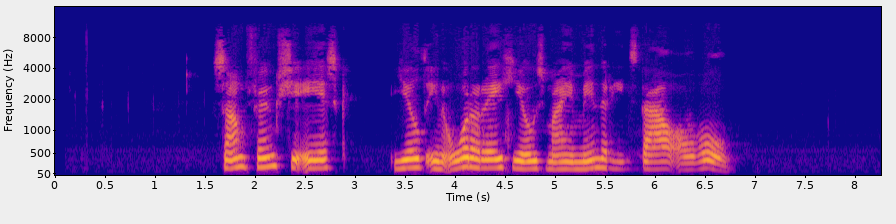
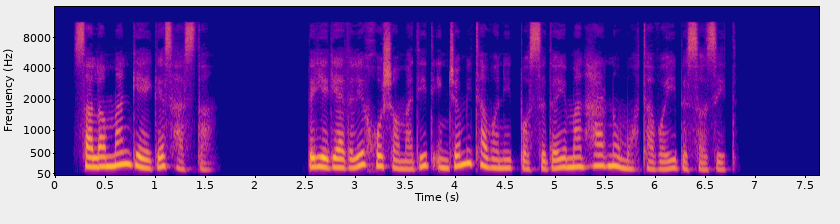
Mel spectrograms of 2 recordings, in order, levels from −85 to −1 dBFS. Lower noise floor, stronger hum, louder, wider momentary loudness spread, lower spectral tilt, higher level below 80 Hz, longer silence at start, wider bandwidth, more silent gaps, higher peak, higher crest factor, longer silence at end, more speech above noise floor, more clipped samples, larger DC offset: second, -71 dBFS vs under -90 dBFS; neither; about the same, -22 LUFS vs -22 LUFS; second, 9 LU vs 12 LU; about the same, -6 dB/octave vs -6 dB/octave; about the same, -78 dBFS vs -82 dBFS; first, 1.6 s vs 0.2 s; second, 10 kHz vs 12 kHz; second, none vs 1.72-2.45 s; about the same, -6 dBFS vs -8 dBFS; about the same, 18 dB vs 16 dB; first, 1.5 s vs 0.95 s; second, 50 dB vs over 68 dB; neither; neither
